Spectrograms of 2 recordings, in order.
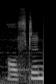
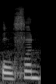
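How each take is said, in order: First: A t sound is heard after the f. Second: No t sound is heard after the f. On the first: The speaker calls it wrong. "ऑफ्टन नहीं पढ़ेंगे" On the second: The speaker calls it right. "इसको ओफन पढ़ेंगे, टी is silent"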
